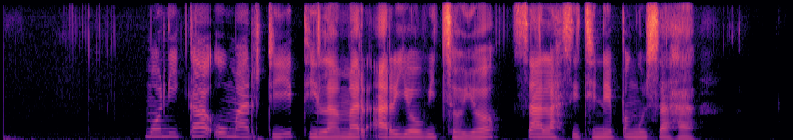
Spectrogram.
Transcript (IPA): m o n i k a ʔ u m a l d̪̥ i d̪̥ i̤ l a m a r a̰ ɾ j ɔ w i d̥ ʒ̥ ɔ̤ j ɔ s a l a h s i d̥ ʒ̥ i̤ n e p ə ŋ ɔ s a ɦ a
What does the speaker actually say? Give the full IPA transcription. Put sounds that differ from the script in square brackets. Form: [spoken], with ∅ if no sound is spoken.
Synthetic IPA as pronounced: m o n i k a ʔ u m a [r] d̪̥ i d̪̥ i̤ l a m a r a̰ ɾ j ɔ w i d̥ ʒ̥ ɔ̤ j ɔ s a l a h s i d̥ ʒ̥ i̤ n e p ə ŋ [u] s a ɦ a

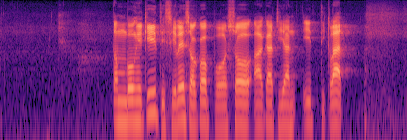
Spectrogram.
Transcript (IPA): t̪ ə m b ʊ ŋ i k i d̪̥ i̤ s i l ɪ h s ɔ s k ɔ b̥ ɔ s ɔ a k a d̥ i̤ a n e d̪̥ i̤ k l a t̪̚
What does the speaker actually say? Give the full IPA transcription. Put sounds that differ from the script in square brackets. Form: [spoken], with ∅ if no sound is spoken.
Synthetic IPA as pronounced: t̪ ə m b ʊ ŋ i k i d̪̥ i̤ s i l ɪ h s ɔ [∅] k ɔ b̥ ɔ s ɔ a k a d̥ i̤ a n [i] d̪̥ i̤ k l a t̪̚

